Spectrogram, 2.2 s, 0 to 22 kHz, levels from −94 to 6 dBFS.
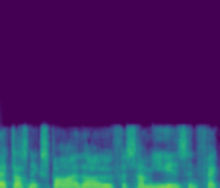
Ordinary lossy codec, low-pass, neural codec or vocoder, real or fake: AAC, 48 kbps; 7.2 kHz; vocoder, 22.05 kHz, 80 mel bands, WaveNeXt; fake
